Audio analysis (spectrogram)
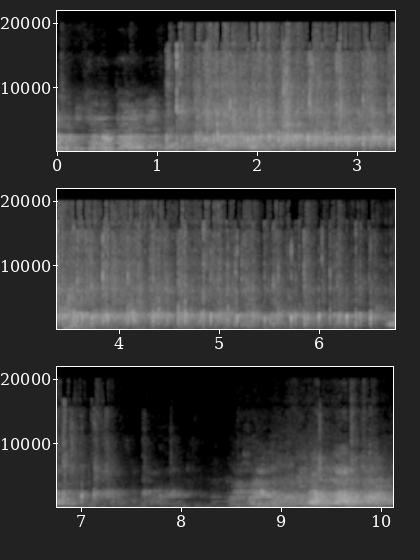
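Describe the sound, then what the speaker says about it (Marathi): An audience claps steadily at a motivational talk, the applause sustained and fairly loud throughout, dipping briefly near the end before swelling again, with a crowd murmur beneath it. "सरासाठी जरा टाळ्या मारा."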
